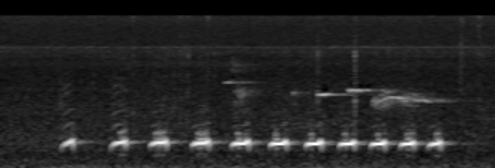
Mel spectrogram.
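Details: Wild white-eared brown dove answering a kept decoy bird, with a strong response, gives eleven short, low hollow coos in an even run lasting about three seconds, each note slightly rising; faint higher whistles sound in the background.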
